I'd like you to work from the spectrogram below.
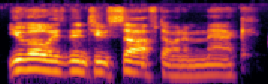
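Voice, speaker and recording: A man's voice: mid-range voice, normal speed, close to an everyday voice. A man playing a hot-headed, hateful frontier deputy in amateur radio theatre, belligerent and insistent.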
